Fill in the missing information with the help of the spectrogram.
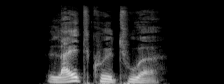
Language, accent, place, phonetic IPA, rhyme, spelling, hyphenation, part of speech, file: German, Germany, Berlin, [ˈlaɪ̯tkʊlˌtuːɐ̯], -uːɐ̯, Leitkultur, Leit‧kul‧tur, noun, De-Leitkultur.ogg
- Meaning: The values of modern Western culture, including democracy, secularism, the Enlightenment, human rights, and civil society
